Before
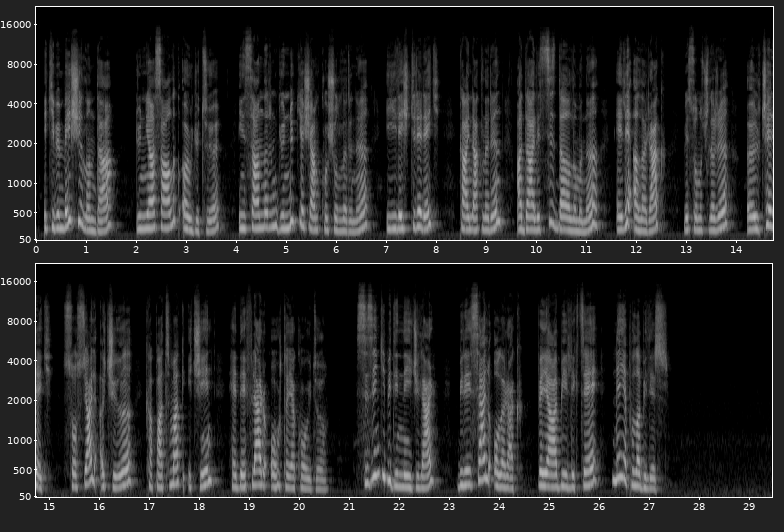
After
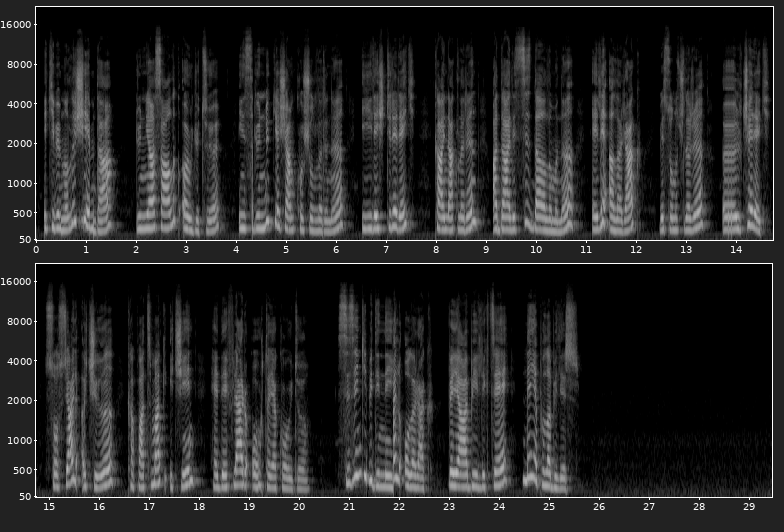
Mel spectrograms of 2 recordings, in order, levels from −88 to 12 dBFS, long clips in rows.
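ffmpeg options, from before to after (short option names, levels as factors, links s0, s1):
-filter_complex "[0:a]asplit=9[s0][s1][s2][s3][s4][s5][s6][s7][s8];[s0]atrim=end=0.502[s9];[s1]atrim=start=0.498:end=1.152,asetpts=PTS-STARTPTS,areverse[s10];[s2]atrim=start=1.148:end=4.332[s11];[s3]atrim=start=4.818:end=14.312[s12];[s4]atrim=start=14.278:end=14.312[s13];[s5]atrim=start=14.278:end=14.312[s14];[s6]atrim=start=14.278:end=14.312[s15];[s7]atrim=start=14.278:end=22.262[s16];[s8]atrim=start=23.678[s17];[s9][s10]acrossfade=d=0.004:c1=hsin:c2=hsin[s18];[s18][s11]acrossfade=d=0.004:c1=hsin:c2=hsin[s19];[s19][s12]acrossfade=d=0.004:c1=hsin:c2=hsin[s20];[s20][s13]acrossfade=d=0.004:c1=hsin:c2=hsin[s21];[s21][s14]acrossfade=d=0.004:c1=hsin:c2=hsin[s22];[s22][s15]acrossfade=d=0.004:c1=hsin:c2=hsin[s23];[s23][s16]acrossfade=d=0.004:c1=hsin:c2=hsin[s24];[s24][s17]acrossfade=d=0.004:c1=hsin:c2=hsin"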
